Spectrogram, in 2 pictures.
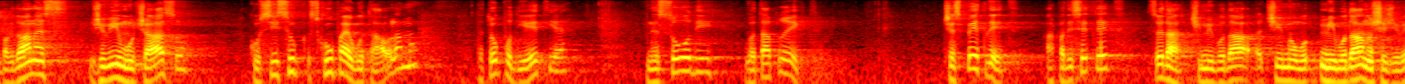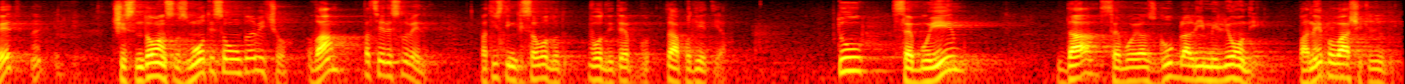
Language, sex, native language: Slovenian, male, Slovenian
